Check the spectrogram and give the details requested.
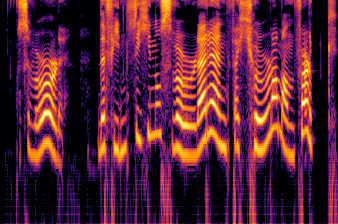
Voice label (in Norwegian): svøL, Numedalsmål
